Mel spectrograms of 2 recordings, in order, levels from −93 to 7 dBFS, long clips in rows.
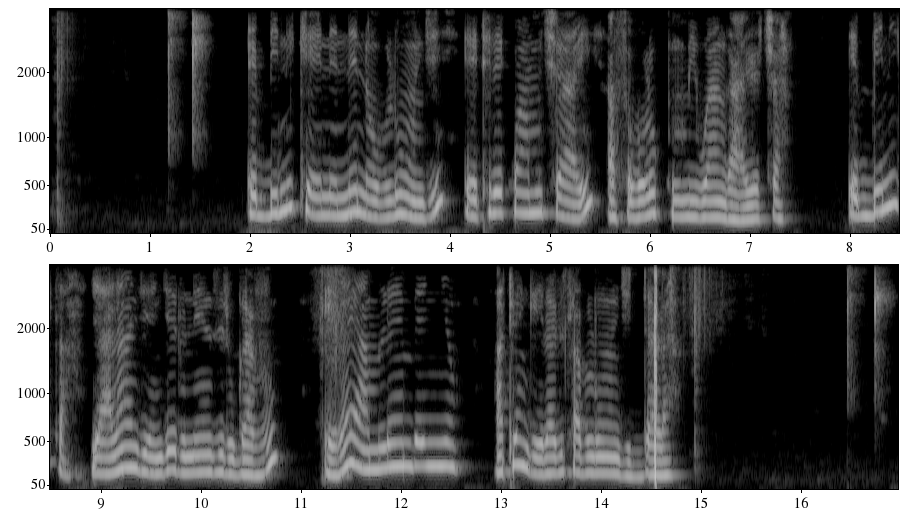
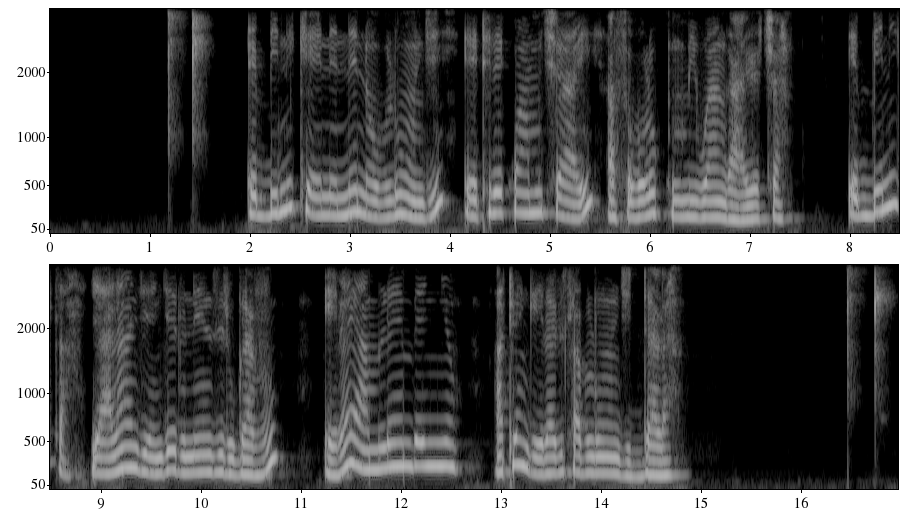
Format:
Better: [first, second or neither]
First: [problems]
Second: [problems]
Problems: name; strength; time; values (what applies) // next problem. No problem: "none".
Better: second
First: noise reduction (classical method log-MMSE)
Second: none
